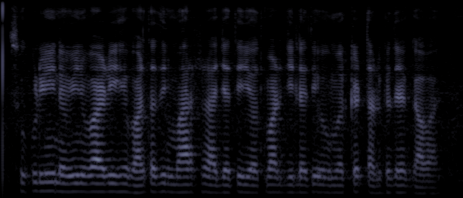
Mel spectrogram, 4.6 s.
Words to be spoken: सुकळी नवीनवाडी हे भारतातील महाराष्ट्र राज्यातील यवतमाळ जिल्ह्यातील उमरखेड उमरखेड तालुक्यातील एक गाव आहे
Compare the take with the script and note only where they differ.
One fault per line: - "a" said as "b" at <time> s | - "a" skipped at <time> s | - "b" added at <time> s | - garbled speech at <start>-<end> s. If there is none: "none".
- "उमरखेड" skipped at 3.7 s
